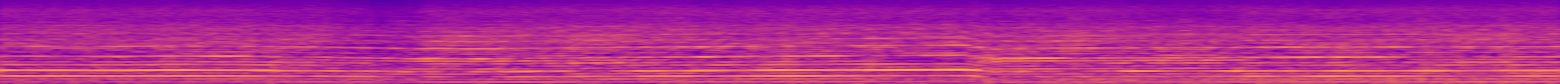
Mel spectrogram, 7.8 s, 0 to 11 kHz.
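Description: A 1992 Williams Formula 1 car with a Renault engine at top speed in the F1 2018 game, a sustained high-pitched engine howl that holds steady, dips with a brief gear shift and resumes, loud with no talk.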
